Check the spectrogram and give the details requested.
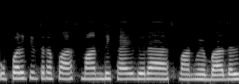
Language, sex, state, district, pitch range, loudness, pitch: Hindi, female, Uttar Pradesh, Gorakhpur, 240-265 Hz, -16 LUFS, 255 Hz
